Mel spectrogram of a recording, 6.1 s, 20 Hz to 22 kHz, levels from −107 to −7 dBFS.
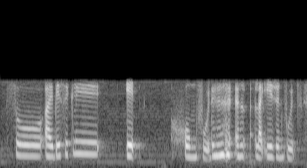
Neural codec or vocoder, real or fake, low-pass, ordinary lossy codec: none; real; 3.6 kHz; none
